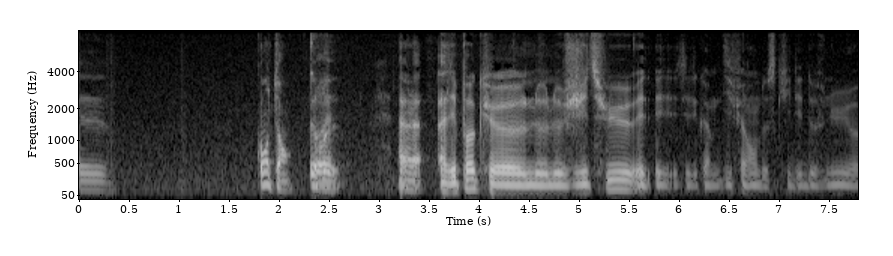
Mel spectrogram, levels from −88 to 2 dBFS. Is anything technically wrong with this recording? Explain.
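Yes. The automatic gain control in the call chain makes two audible level adjustments, one overlapping the other.

Automatic gain falling runs from 2.27 s to 5.72 s. The gain control judged the input too loud and pulled its gain down gradually, by about 7 dB in total. The speech and the room noise behind it sink together over those three and a half seconds. That shared drop marks it as gain riding rather than the talker's own movement around 2.5 s and 5.5 s, which changes only the speech level.

Automatic gain rising occurs between 3.27 s and 4.19 s, inside the falling stretch. Here the controller briefly read the input as too quiet and pushed its gain back up by about 5 dB over roughly a second. Speech and background swell together, partly undoing the downward ride before the decline resumes. The result is an uneven, pumping level contour in the middle of the clip rather than a smooth fade.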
